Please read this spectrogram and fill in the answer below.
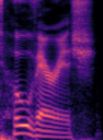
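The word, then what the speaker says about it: товарищ: on this um oh tyrone says it's pronounced tovarish okay tovar toverish all right thank you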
